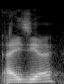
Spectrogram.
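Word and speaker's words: Asio: for anyone who's been wondering that's how you pronounce it AIO so you can I don't want to hear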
